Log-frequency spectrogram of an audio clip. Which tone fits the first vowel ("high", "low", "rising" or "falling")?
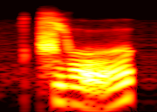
low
